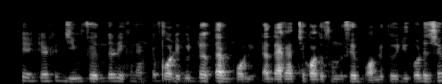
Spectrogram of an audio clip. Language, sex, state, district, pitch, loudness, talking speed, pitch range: Bengali, male, West Bengal, Kolkata, 140 Hz, -24 LUFS, 245 wpm, 130-155 Hz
